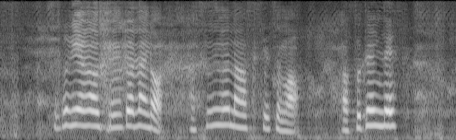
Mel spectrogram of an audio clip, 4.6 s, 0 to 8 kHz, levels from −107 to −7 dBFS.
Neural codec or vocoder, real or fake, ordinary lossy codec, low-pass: codec, 16 kHz, 1 kbps, FunCodec, trained on Chinese and English, 50 frames a second; fake; none; none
